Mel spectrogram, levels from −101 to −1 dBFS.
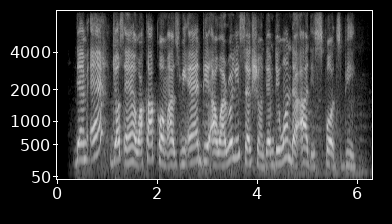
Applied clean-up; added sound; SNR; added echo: none; none; none; none.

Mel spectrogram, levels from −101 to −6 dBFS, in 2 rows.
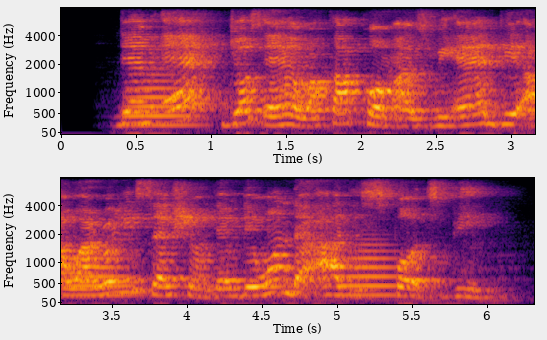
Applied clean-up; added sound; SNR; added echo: none; Brass instrument; 8 dB; reverberation time 0.5 s.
